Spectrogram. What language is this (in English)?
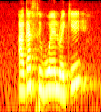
Northern Sotho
